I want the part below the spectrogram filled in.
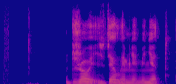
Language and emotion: Russian, neutral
